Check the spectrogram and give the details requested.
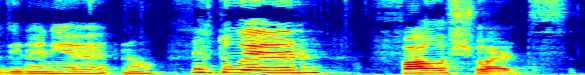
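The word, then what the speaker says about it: FAO Schwarz: nieve no estuve en fago swartz así se pronuncia es la juguetería de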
